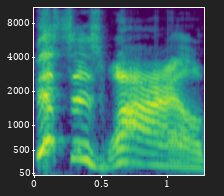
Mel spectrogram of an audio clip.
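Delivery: very loud, excited call with voice cracking. Announcing the eighth overall draft pick, voice cracking with excitement. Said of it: "my voice cracked again".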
